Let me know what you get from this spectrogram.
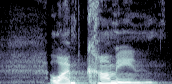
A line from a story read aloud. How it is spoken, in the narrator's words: Clarence spat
